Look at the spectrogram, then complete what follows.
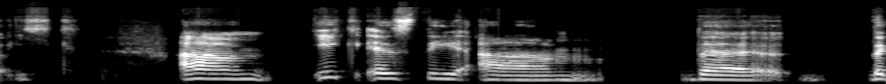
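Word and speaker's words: Ik': So, and Ich is which it's spelled IK apostrophe, so Ich.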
